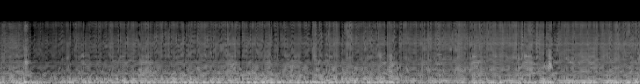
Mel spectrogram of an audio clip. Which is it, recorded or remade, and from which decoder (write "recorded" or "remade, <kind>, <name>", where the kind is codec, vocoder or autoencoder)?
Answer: remade, vocoder, BigVGAN v2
